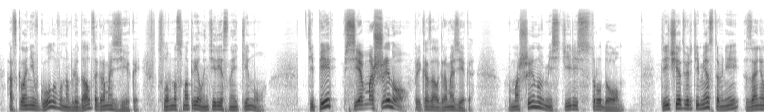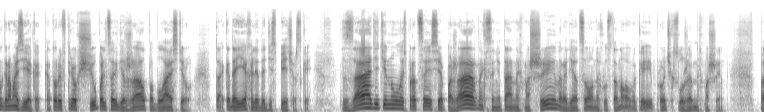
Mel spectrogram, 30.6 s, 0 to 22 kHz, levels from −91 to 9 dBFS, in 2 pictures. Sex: male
